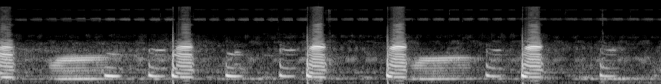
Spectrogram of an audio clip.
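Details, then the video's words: Toad known as kodok bangkong gives loud harmonic croaks about once a second, separated by softer nasal notes and two sustained flat tones, with a persistent high-pitched hum in the background. "Suara Kodok Bangkong"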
